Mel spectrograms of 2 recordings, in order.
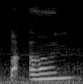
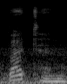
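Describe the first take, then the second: First: The T sound in the middle is dropped. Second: The T sound in the middle is pronounced.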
